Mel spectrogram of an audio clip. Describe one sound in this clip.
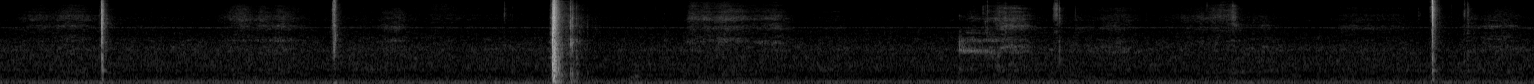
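A bowstring snaps sharply as an arrow is released.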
